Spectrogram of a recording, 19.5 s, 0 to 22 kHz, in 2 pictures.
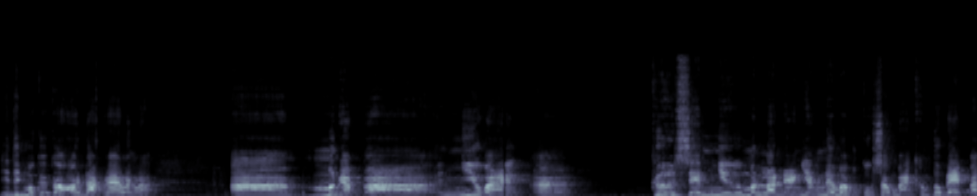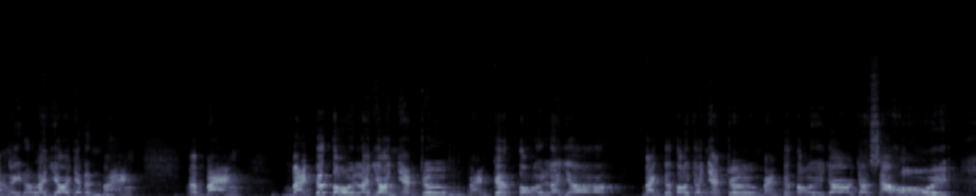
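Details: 43-year-old man who has stuttered since childhood; he says it has eased with frequent speaking but persists; stuttering.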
